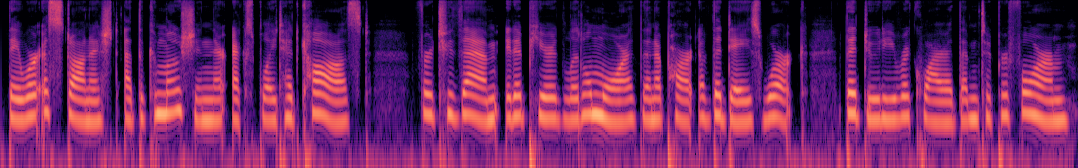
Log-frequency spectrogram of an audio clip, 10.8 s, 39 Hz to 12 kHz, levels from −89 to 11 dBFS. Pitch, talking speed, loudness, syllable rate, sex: 215 Hz, 165 wpm, -18 LUFS, 4.7 syllables/s, female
